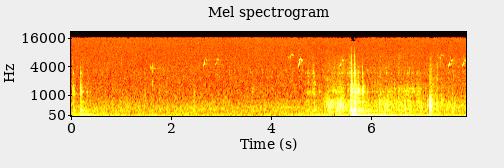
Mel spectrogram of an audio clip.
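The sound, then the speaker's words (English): Faint, sparse high chirping notes of a male type 2 red crossbill singing in flight near camp in the morning, a few short phrases over steady hiss, with a brief rustling thump midway. “Morning, there's at least three type 2 crossbills near camp singing and calling.”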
